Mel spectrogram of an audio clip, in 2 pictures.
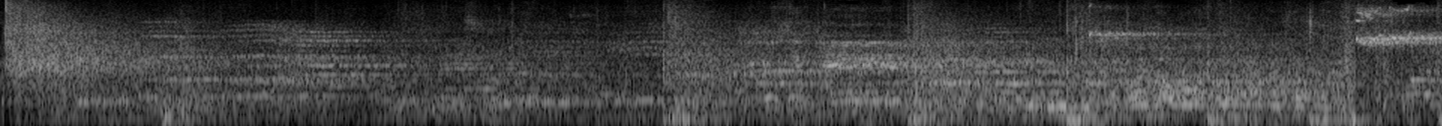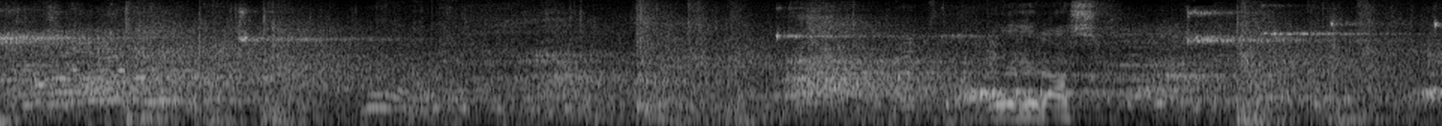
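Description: Indoor basketball game sounds in a reverberant hall: a basketball bouncing on the court, several short high sneaker squeaks, and players' voices calling out.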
